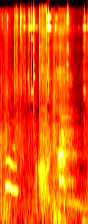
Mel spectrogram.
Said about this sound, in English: Oh, for God's sake, dog.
